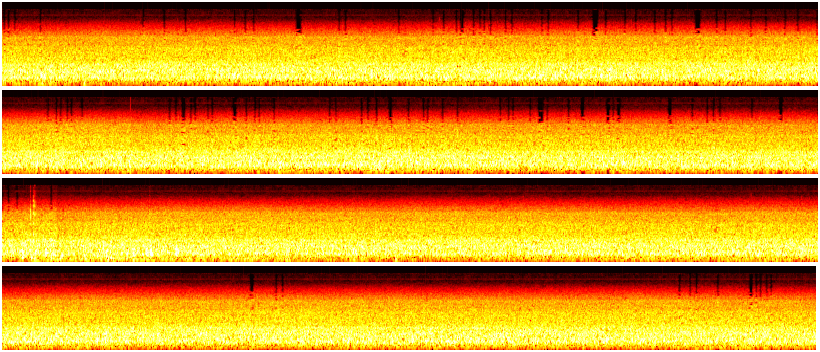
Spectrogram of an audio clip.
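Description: Water rushing steadily and unbroken through the open spillway gates of the Afobaka Dam, which are releasing excess water from an over-full reservoir. There are a couple of faint knocks about seventeen seconds in.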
